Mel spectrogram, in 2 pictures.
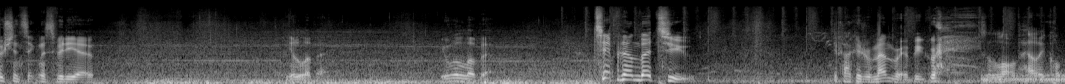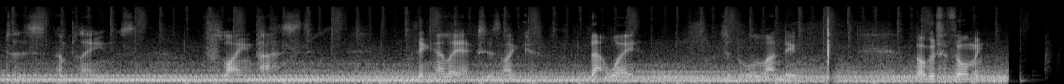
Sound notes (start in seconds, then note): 9.3 laughter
